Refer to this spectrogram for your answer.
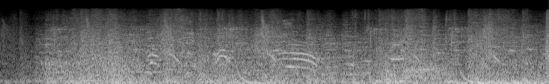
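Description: A spacecraft chasing a car through a tunnel too narrow for it scrapes and crashes repeatedly against the tunnel walls, a sustained loud barrage of grinding metal impacts and clangs over a dense roar, with no pause for the full stretch.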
